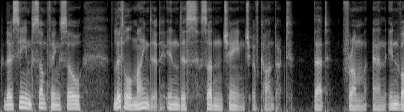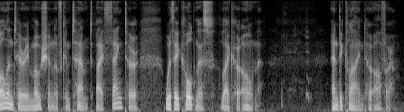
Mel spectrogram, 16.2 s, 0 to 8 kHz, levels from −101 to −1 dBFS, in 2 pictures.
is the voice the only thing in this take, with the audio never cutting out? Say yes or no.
no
